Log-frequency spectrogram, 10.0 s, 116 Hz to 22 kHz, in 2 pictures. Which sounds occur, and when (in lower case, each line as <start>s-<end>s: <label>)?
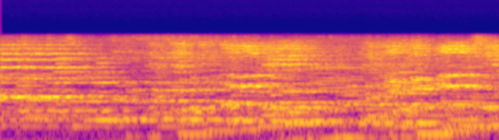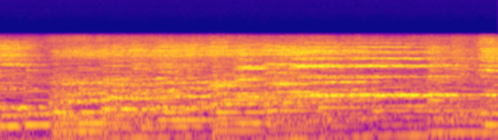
0.0s-9.9s: choir
0.0s-9.9s: music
